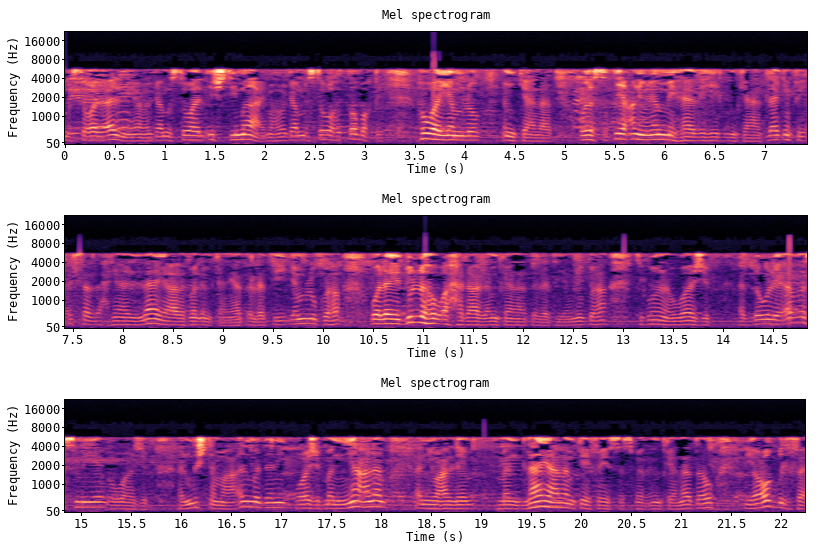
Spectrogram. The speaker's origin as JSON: {"language": "Arabic", "country": "Syria", "said": "الصمود الذي وقف وسمنا جميعا كسوريين واتصفنا به"}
